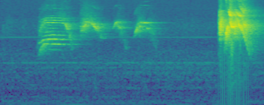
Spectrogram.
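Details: A breeding pair of European goldfinches of the parva subspecies gives a quick run of bright, twittering, slurred notes over about a second and a half, then, after a pause, a harsh burst of noise.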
